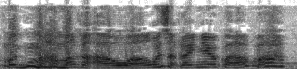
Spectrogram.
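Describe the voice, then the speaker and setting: A woman's voice: high-pitched, lively intonation, unhurried, sharp tone, full character voice. A woman playing a devoted, tearful young daughter in a radio soap, pleading earnestly and melodramatically. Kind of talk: radio soap drama acting. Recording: dull audio under clear music.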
